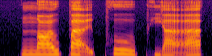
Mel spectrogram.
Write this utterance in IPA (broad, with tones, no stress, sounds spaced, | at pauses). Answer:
n̪ ɑ˧˥ ʊ̯ p a̰˨˩ ɪ̯ pʰ o˥˩ ʊ̯ pʰ j ä̰˨˩˦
